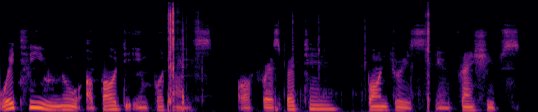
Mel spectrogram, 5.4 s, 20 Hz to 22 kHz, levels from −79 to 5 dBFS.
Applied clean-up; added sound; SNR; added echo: neural mask model RNNoise.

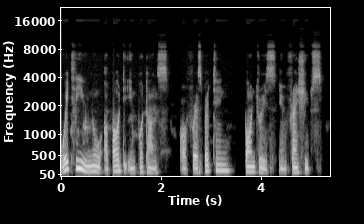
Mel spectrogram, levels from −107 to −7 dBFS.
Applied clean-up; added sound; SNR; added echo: none; none; none; none.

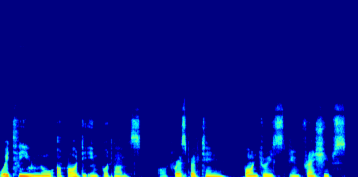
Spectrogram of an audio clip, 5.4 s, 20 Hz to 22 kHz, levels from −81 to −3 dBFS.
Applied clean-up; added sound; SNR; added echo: neural mask model DeepFilterNet 3.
